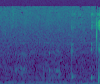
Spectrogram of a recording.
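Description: A pause in a man's soft, whispery monologue: a faint trace of voice or breath, then a couple of small clicks near the end over a low steady hum.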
